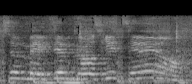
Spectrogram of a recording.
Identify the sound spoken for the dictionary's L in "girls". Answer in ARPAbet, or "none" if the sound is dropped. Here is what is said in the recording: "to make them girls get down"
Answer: none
